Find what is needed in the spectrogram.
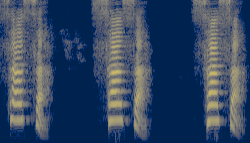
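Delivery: sasa lifted high, sa-sa even; Swahili syllables. Shown as a demonstration. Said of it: "If you combine sa".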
